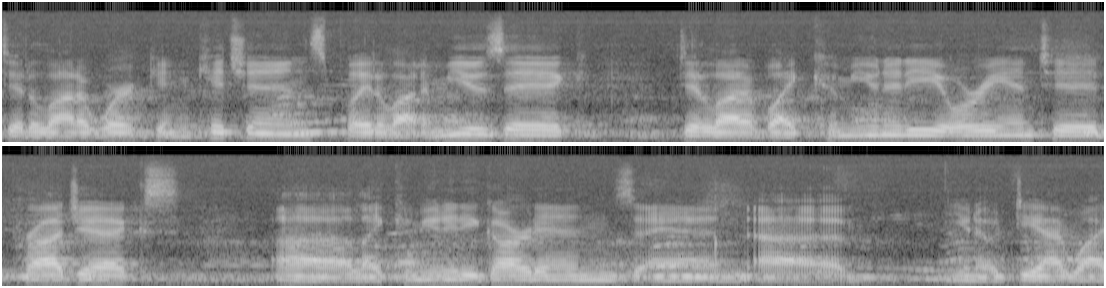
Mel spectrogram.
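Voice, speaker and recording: A man's fairly low voice at a moderate pace, ordinary pitch variation, and noticeable background noise. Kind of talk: interview answer. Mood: relaxed, reflective. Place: cafe. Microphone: handheld.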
